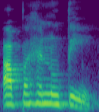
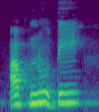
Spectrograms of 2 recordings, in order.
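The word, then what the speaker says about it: अपह्नुति: अपहनति अपनुति इसे बोलेंगे तो आप है को छोड़ देंगे लेकिन अगर आप उच्चारण भी वैसे ही करें जैसे ही शब्द लिखा हुआ है अपनुति इस तरीके से बोलेंगे और ऐसे ही आप लिखेंगे इसके बाद अगला शब्द है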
